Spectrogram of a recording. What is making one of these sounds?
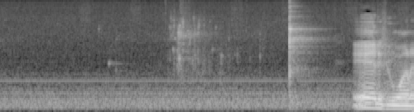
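A metal spoon clinks in a cup.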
